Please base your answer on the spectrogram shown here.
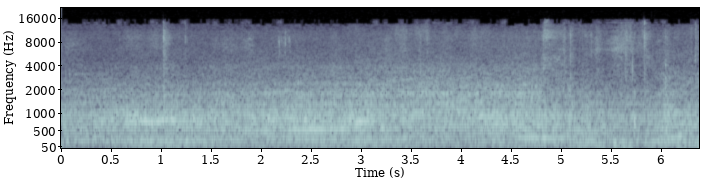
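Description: Lotus Evora Sport 410 on a race track, its engine whirring steadily at speed with rising and falling pitch across gear changes, sustained and fairly close.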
